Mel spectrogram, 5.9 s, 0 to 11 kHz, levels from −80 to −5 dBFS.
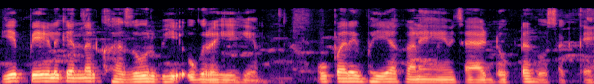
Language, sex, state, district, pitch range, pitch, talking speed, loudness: Hindi, male, Madhya Pradesh, Dhar, 95-120 Hz, 110 Hz, 190 wpm, -17 LUFS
